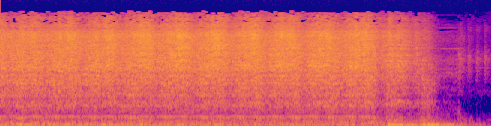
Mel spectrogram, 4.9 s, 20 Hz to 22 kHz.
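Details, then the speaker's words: K-swap turbo Miata, rebuilt engine cranked without fuel or injectors hooked up and clutch not bled: steady even starter churn at constant pace, no knocks or grinding; healthy cranking with 25–30 psi oil pressure. "it should crank over pretty smooth but this is probably gonna take a minute"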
